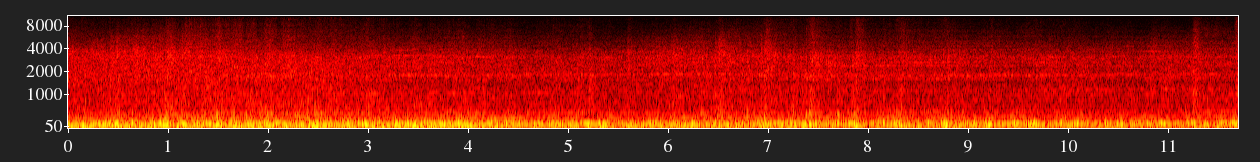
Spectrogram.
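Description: Canadian Pacific coal train's loaded steel-wheeled coal cars rolling past close by: a steady heavy rumble with a low hum and clickety-clack as the wheels cross rail joints.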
